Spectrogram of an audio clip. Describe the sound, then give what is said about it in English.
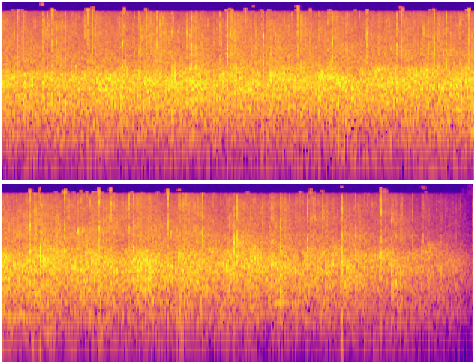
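Sustained applause from a church audience, a standing ovation for a couple's fortieth wedding anniversary: dense, even clapping that holds steady throughout and tapers off at the very end. “My wife gives a standing ovation because she's married to me and she knows how hard that's got to be.”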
